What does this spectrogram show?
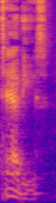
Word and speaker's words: Tabeeze: They're called Tabbies. And it's spelled Tabeeze, like tabs meet breeze, because it's a breeze.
